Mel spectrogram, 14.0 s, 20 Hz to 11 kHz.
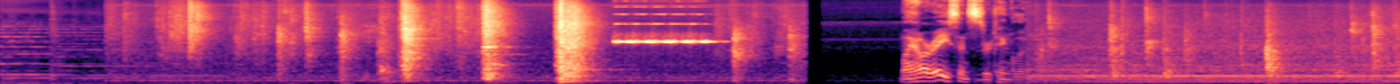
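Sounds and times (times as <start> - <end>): microwave oven humming: 1.1 - 9.0, 10.3 - 14.0
high beeping tone: 6.1 - 7.3.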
